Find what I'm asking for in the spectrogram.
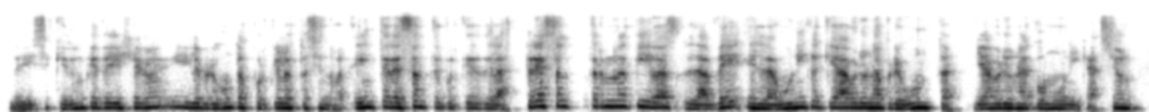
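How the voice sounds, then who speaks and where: A man's voice: on the high side, fast, vocal fry, hardly any pauses. Chilean man teaching a workshop. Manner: explanatory, keeps asking the class questions. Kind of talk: leadership class lecture.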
